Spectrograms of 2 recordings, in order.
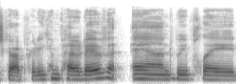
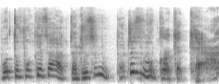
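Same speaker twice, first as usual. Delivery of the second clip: put-on furious, fiercely competitive raging rant, pitched up; 7 semitones higher than usual. Retelling a game night, imitating a dad who is raging and competitive. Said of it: "a raging fucking, like, competitive".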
